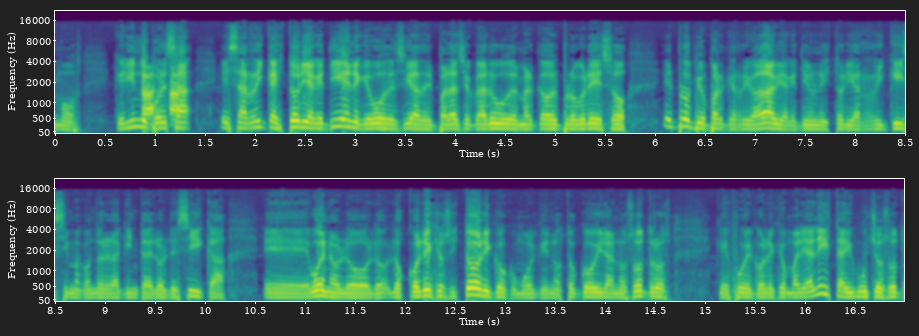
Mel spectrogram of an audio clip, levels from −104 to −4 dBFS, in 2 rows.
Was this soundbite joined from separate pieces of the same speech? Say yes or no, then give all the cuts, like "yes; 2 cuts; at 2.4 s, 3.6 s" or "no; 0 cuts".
no; 0 cuts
